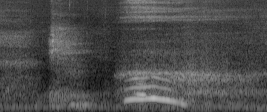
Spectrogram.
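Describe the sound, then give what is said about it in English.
A group drawing a deep breath together and then letting it go: a soft, breathy inhale, followed by a longer, louder exhale that turns into a voiced sigh, over faint background noise. “I invite you to take a deep collective breath. and release it.”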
